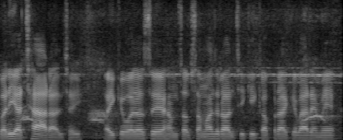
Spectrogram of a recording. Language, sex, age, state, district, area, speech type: Maithili, male, 18-30, Bihar, Sitamarhi, urban, spontaneous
